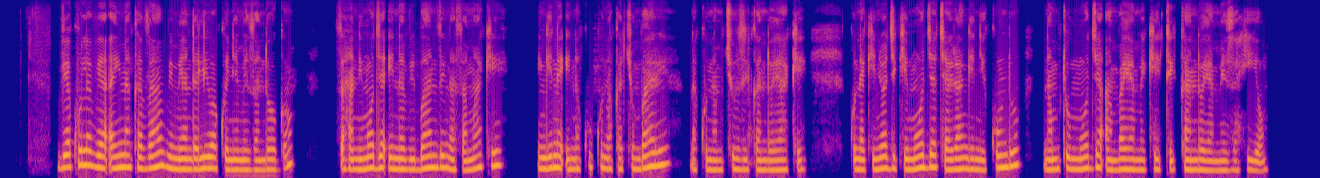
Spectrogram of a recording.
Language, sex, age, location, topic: Swahili, female, 25-35, Mombasa, agriculture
